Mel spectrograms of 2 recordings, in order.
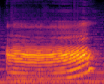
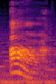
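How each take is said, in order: First: The pitch rises and is held long. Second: The pitch falls quickly and is short. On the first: "We say this up and long" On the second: "tones go down and short"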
